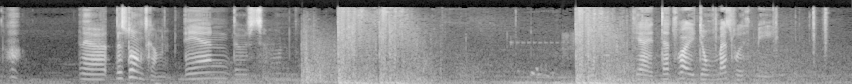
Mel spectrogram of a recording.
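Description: A boy shouts excitedly into a microphone.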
